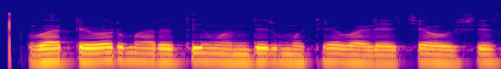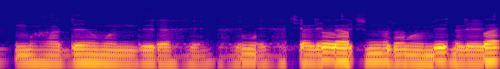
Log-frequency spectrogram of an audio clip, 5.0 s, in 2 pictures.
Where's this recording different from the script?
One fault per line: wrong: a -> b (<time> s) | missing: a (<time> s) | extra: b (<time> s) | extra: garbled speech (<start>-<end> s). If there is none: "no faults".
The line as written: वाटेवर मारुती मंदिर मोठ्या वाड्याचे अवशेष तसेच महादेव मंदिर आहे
missing: तसेच (2.5 s)
extra: garbled speech (3.6-5.0 s)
